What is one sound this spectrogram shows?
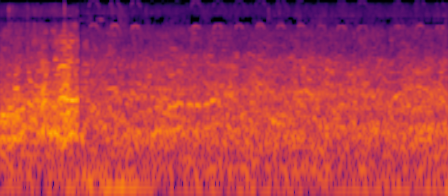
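A distant crowd murmurs outdoors.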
